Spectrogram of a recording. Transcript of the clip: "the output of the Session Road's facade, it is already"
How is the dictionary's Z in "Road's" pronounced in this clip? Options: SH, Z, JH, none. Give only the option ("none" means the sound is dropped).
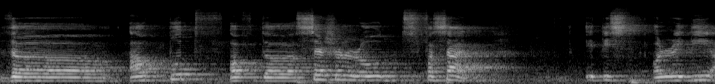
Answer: none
